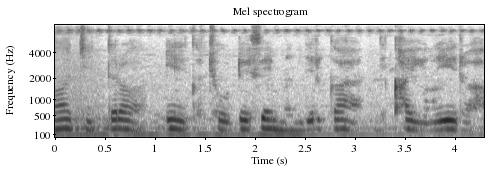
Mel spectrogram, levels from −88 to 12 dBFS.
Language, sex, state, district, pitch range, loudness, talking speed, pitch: Hindi, male, Gujarat, Gandhinagar, 175-200 Hz, -18 LUFS, 140 wpm, 195 Hz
